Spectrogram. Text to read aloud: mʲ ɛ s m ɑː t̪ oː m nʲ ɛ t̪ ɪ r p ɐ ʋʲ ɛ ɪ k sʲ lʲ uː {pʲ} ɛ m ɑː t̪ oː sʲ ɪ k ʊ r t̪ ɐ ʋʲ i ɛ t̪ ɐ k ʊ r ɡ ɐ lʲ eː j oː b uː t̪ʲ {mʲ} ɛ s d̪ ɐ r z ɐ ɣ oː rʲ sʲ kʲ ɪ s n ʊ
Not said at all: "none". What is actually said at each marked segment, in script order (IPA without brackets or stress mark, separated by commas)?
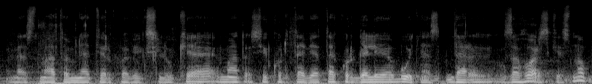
kʲ, nʲ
